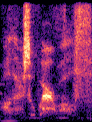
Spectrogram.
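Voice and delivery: hushed, whispering voice. Spotting a werewolf while playing, another speaker asks why: whispering. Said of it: "Why are you whispering?".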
